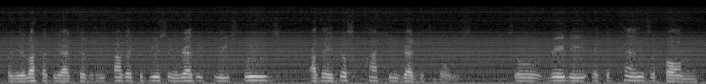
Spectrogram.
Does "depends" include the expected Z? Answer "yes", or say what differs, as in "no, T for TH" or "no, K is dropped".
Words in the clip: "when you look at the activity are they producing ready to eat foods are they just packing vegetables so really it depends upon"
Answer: yes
